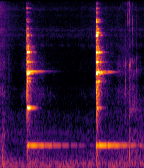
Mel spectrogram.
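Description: Old horseshoe from a horseshoe toss set struck twice, each hit a sharp metallic clang that rings on with a sustained tuning-fork-like tone before fading, followed by a lighter tap.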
